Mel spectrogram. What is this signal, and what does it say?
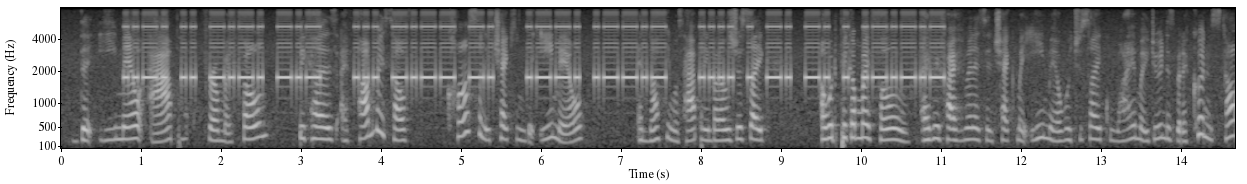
Morse code (with Swedish letters), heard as electronic beeps, machine-sent, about 20 wpm, 1750 Hz, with speech in English. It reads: FICK SYN PÅ HENNE.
